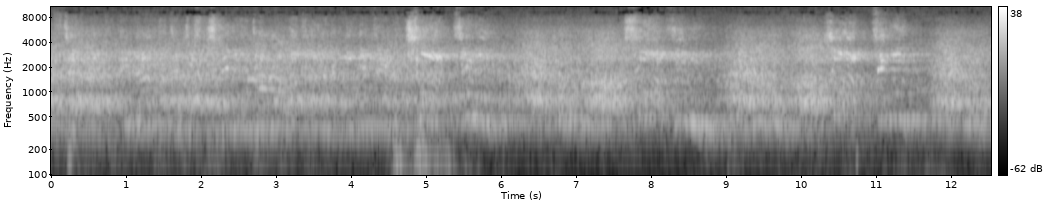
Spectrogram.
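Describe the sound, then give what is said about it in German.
A dense stadium crowd of football fans roars and cheers steadily for the whole stretch after Arminia Bielefeld go 1:0 up against Köln, a loud, continuous wash of voices with occasional sharper shouts and a few low thumps rising out of the din. “Und natürlich sind jetzt auch die Fans da.”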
